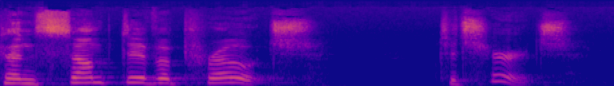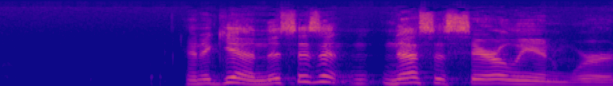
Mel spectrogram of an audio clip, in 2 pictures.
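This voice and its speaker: The intonation here is lively at a fairly slow pace. Long pauses come often. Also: man, high pitch for a man. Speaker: pastor. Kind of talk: sermon. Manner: halting.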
